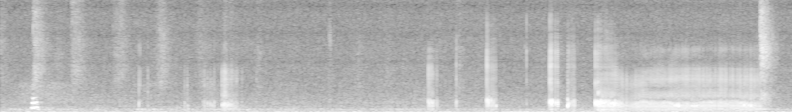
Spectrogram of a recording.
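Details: Pet Indian ringneck parakeet indoors, relaxed while being petted and nibbling; scattered clicks and taps, one short note at the start, then a low rough purring rattle lasting over a second near the end.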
